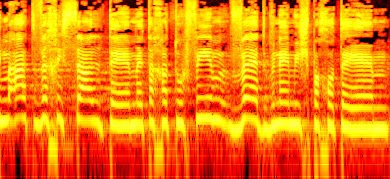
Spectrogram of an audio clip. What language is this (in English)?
Hebrew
